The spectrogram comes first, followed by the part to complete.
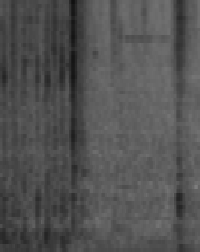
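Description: Claw crane machine in play: the claw lowers onto the prize boxes with a few sharp clicks, the loudest a little before a second in and another near the end, over a steady low hum.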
